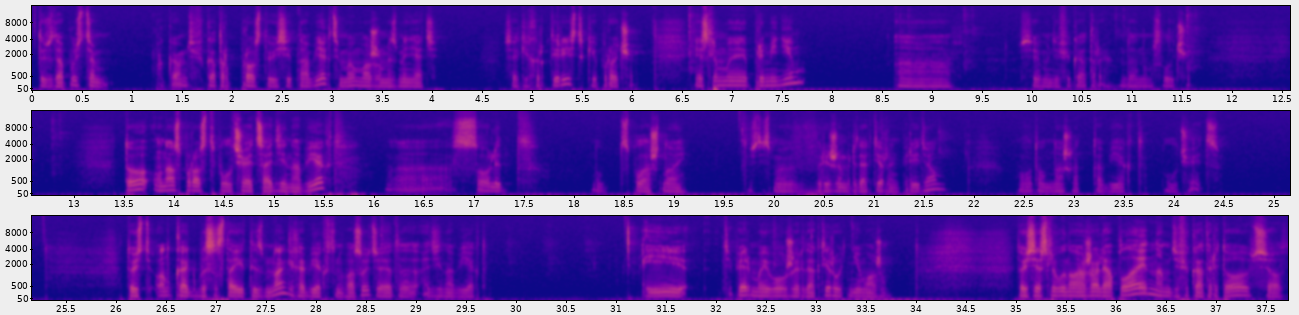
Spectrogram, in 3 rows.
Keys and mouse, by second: 6.8-8.7 drag, 9.0-15.0 drag, 20.1 Tab, 21.5 a, 22.1-26.0 middle drag, 26.4 middle click, 29.0 Tab, 29.4-30.7 middle drag, 32.8 KP_0, 33.8 middle click.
